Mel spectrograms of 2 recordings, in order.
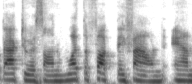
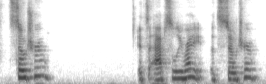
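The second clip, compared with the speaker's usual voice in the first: murmured agreement; 8 dB quieter than usual. Retold or imitated.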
